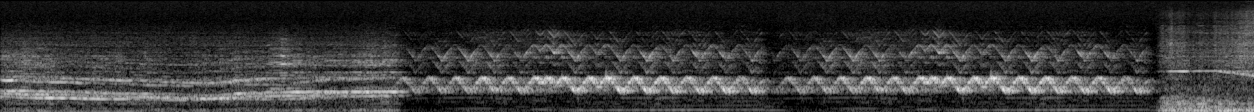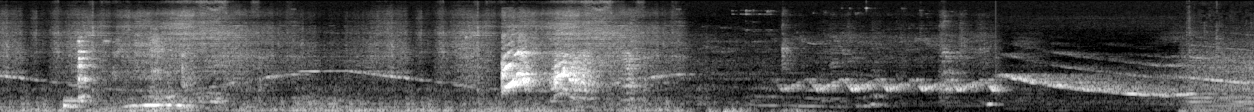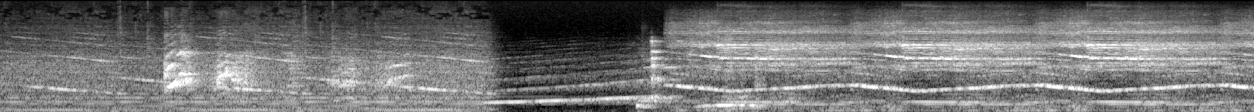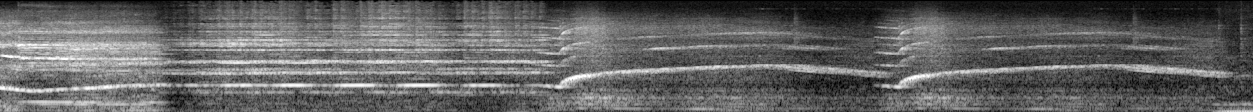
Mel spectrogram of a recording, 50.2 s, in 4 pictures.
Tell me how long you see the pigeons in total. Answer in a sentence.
You can hear the pigeons for 3 seconds altogether.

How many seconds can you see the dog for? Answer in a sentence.
You can hear the dog for 4 seconds altogether.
